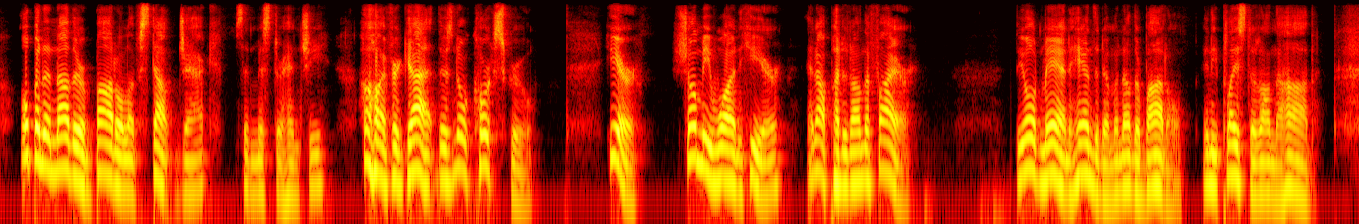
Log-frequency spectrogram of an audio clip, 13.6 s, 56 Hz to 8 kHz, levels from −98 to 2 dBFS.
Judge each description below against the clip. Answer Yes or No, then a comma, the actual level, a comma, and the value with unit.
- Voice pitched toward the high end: No, low, 135 Hz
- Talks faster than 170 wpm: Yes, average, 180 wpm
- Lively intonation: Yes, wide, 6.6 semitones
